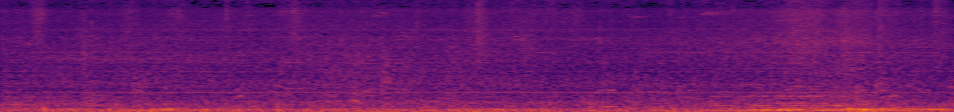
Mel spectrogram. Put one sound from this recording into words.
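A straight razor scrapes softly over stubble.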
